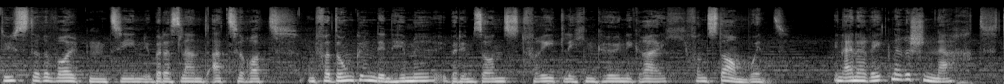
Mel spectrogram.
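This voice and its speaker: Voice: mid-range voice, dark tone. A narrator telling an audio drama tale in a playful tone, speaking directly to the listeners.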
